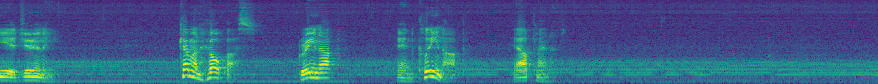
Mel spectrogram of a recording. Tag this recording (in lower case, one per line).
speech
